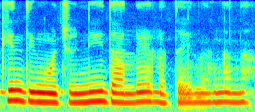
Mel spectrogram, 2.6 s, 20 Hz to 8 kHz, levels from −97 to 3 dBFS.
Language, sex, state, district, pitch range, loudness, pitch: Wancho, female, Arunachal Pradesh, Longding, 200-215 Hz, -13 LUFS, 205 Hz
